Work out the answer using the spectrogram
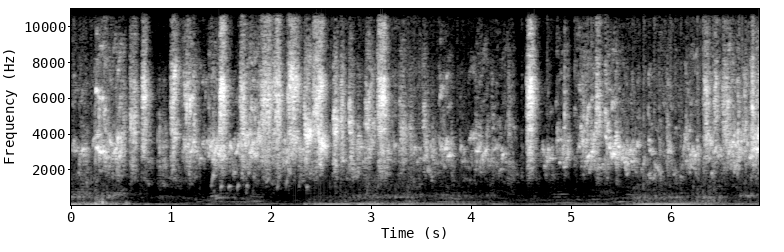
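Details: Busy budgie flock eating seeds and vegetables: fast, high twittering and chirping runs without pause, with a sharp single click partway through.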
